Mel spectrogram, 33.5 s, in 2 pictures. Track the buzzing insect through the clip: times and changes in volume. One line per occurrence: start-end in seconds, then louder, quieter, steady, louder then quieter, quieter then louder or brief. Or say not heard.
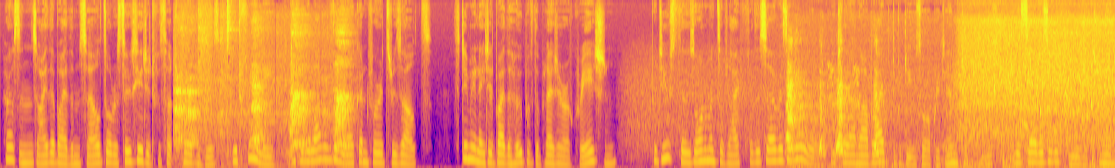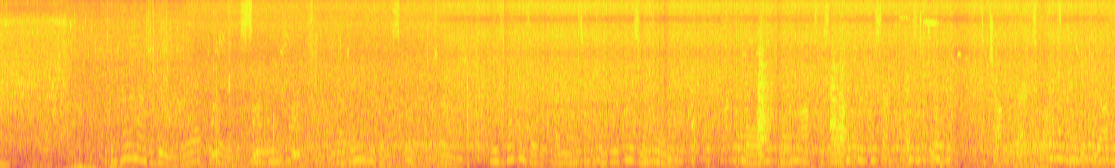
11.3-33.4 louder.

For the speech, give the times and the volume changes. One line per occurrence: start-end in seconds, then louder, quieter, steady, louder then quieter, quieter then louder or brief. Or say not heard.
0.1-16.9 steady
18.2-27.0 steady
27.9-33.4 steady.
